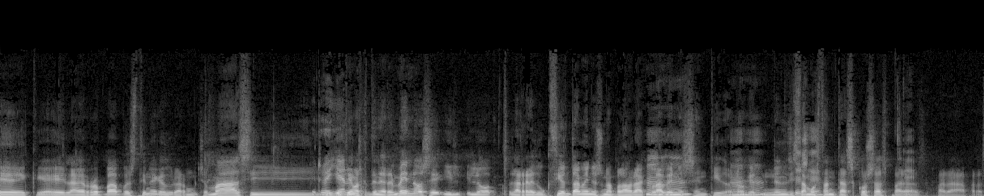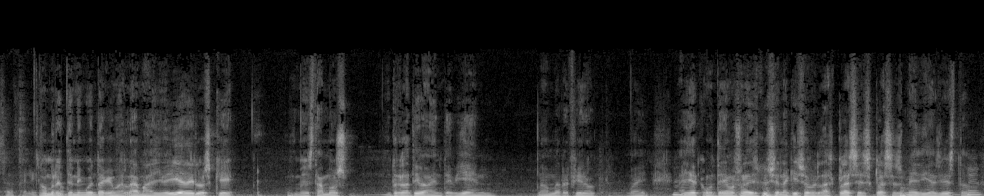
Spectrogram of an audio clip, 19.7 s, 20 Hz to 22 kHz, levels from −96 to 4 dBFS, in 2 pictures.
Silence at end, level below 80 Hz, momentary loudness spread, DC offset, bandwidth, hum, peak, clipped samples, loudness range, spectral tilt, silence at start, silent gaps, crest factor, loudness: 0 s; -52 dBFS; 14 LU; under 0.1%; 15.5 kHz; none; -4 dBFS; under 0.1%; 8 LU; -6.5 dB/octave; 0 s; none; 20 dB; -25 LUFS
